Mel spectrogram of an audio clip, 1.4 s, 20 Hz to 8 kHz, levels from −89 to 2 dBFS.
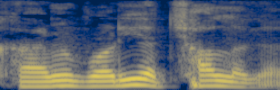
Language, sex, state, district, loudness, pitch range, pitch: Magahi, male, Bihar, Lakhisarai, -14 LUFS, 155-175 Hz, 165 Hz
